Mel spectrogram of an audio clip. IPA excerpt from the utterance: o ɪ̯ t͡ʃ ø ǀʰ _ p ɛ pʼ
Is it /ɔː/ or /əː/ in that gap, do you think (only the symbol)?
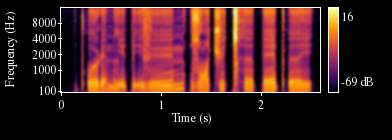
əː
